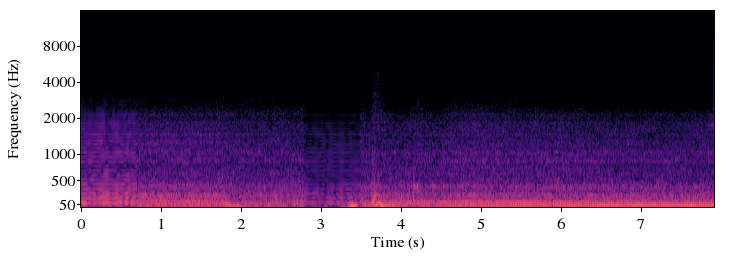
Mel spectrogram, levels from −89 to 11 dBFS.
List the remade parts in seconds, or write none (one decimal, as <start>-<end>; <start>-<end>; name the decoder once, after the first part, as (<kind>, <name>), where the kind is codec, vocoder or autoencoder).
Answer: 0.0-0.7 (vocoder, BigVGAN v2); 2.8-3.5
